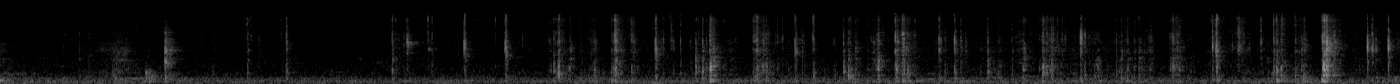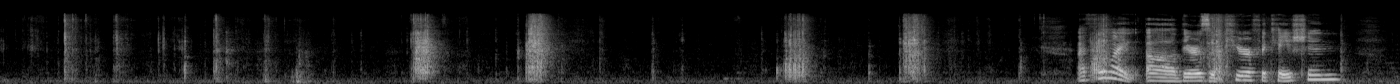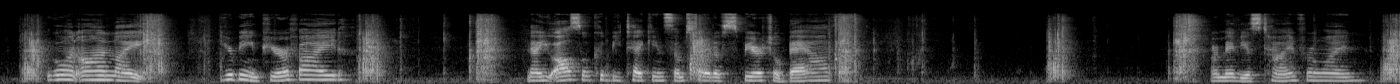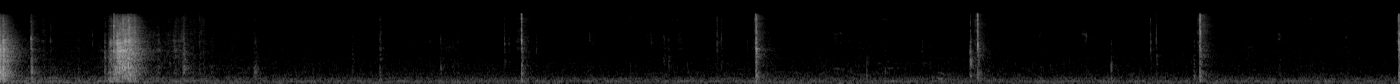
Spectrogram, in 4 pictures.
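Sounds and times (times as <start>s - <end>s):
cards shuffling: 3.8s - 25.3s, 26.0s - 27.5s
person blowing out a breath: 24.4s - 24.8s.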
